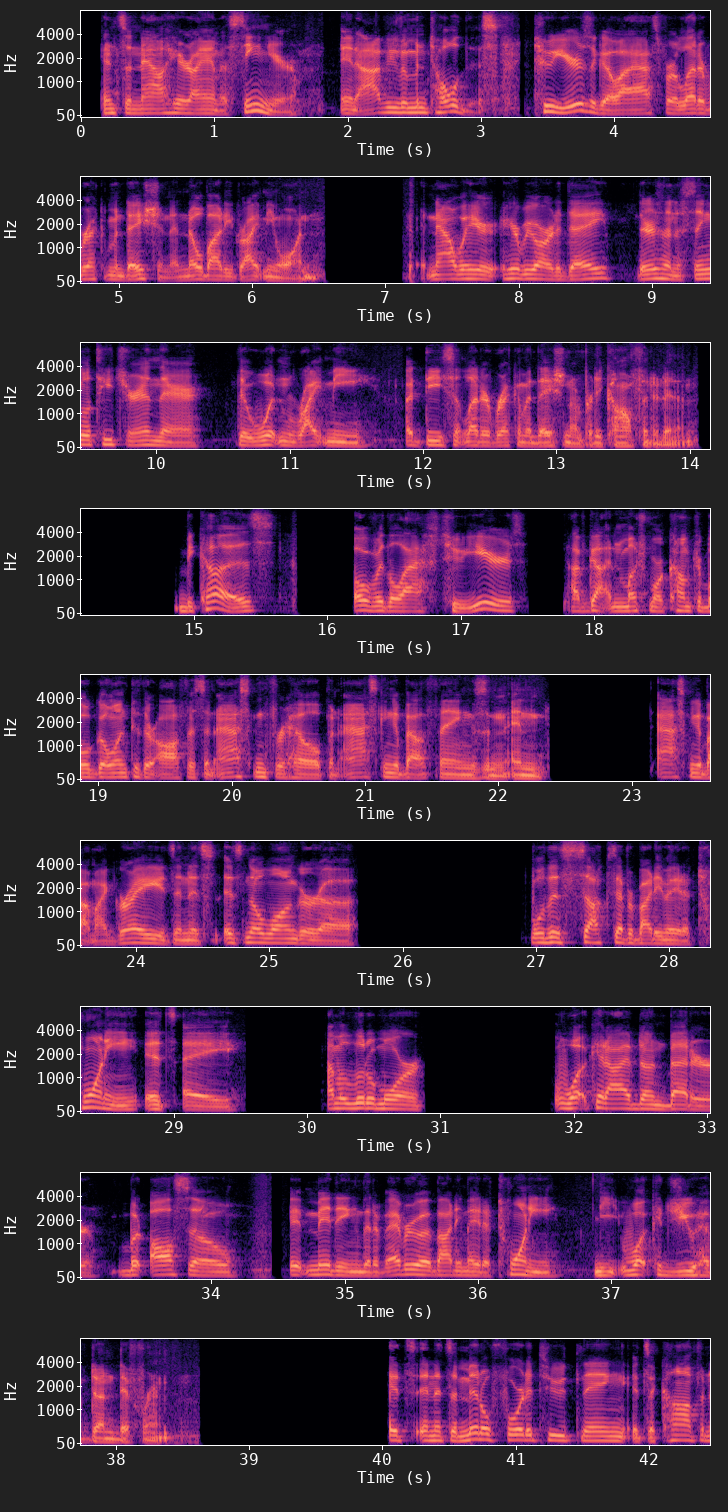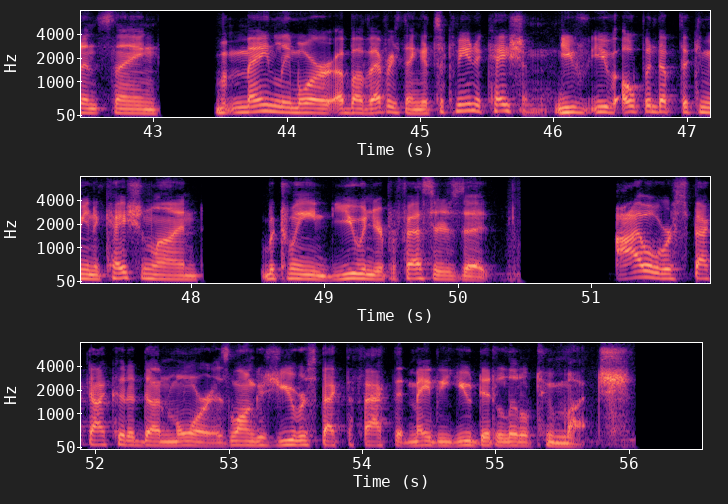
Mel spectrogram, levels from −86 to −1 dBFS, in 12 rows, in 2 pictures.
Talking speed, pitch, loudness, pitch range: 190 wpm, 120 Hz, -20 LUFS, 105-135 Hz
